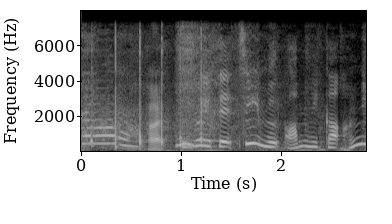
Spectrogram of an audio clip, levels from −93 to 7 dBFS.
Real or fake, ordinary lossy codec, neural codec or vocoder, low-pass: fake; none; autoencoder, 48 kHz, 32 numbers a frame, DAC-VAE, trained on Japanese speech; 7.2 kHz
